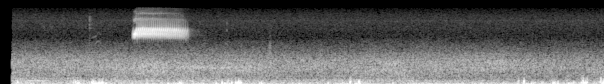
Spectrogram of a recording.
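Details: Spotted towhee, the bird known as the Teapot bird, gives a single buzzy, drawn-out high note lasting under a second, set against a steady low rumbling background noise.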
